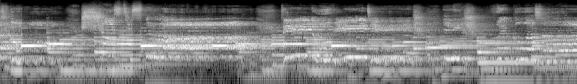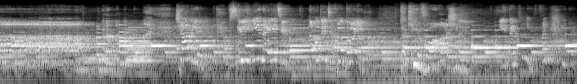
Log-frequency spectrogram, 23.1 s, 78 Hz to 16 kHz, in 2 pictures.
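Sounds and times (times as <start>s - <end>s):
woman singing opera: 0.0s - 23.0s
instrumental accompaniment: 5.8s - 23.0s.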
